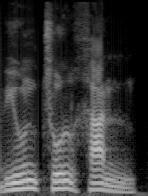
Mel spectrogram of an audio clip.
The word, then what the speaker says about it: Byung-Chul Han: luz del pasillo nosotra que vida contemplativa de biun chul han me han dicho que está bien pronunciada en castellano así que me quedo tranquilo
